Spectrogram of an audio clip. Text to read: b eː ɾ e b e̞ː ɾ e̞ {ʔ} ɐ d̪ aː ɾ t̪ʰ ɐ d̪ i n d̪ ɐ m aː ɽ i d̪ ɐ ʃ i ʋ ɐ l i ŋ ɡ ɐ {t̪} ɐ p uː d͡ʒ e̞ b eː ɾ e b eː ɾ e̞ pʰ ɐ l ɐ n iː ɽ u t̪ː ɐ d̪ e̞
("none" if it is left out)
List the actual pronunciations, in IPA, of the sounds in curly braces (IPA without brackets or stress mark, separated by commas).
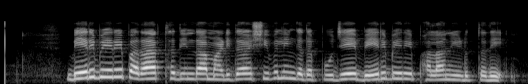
p, d̪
